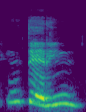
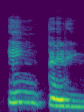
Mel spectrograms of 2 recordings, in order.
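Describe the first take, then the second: First: The stress is on the last syllable. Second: The stress is on the first syllable. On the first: The speaker calls it wrong. "O povo vai lá e fala assim" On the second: The speaker calls it right. "a gente fala nesse ínterim"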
